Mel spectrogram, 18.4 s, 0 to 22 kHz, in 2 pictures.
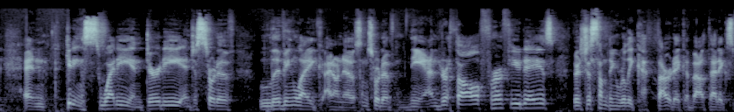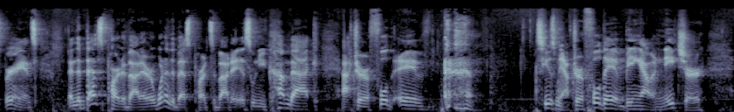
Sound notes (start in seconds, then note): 14.7 clears his throat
